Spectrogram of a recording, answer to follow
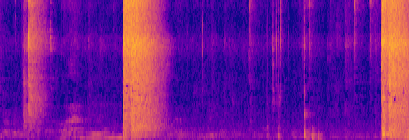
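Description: Two shots from a suppressed Marauder PCP air rifle, about two seconds in and again near the end, each a sudden sharp report with a short fading tail.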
